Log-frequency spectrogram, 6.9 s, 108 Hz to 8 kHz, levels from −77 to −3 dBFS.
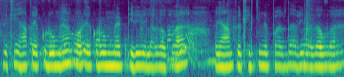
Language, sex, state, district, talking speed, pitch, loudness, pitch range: Hindi, female, Bihar, West Champaran, 200 wpm, 205 Hz, -15 LUFS, 200-215 Hz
